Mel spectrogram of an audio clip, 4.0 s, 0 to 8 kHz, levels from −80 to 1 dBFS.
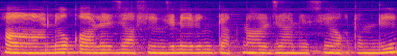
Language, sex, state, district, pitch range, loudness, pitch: Telugu, female, Andhra Pradesh, Manyam, 170-180 Hz, -15 LUFS, 175 Hz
